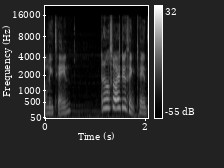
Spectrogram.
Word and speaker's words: Tane: grew up speaking English to just call me T and also I do think T's a cool name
